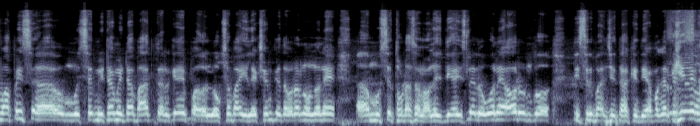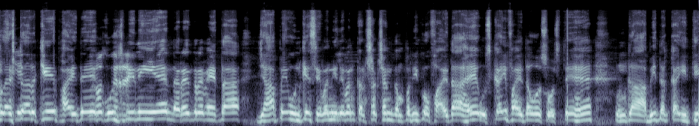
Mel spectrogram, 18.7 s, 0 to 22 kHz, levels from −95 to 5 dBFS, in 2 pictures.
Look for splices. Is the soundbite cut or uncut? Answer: cut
